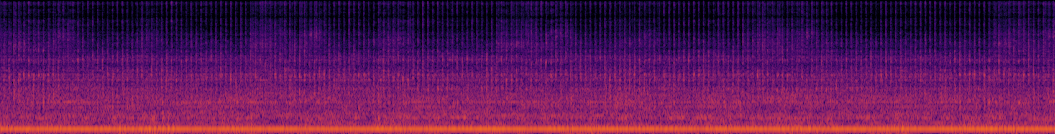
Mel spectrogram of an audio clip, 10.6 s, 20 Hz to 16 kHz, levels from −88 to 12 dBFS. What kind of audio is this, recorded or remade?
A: remade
